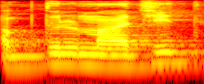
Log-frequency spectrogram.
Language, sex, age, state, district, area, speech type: Urdu, male, 18-30, Uttar Pradesh, Siddharthnagar, rural, spontaneous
